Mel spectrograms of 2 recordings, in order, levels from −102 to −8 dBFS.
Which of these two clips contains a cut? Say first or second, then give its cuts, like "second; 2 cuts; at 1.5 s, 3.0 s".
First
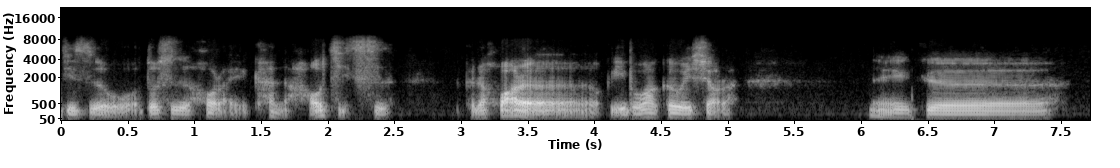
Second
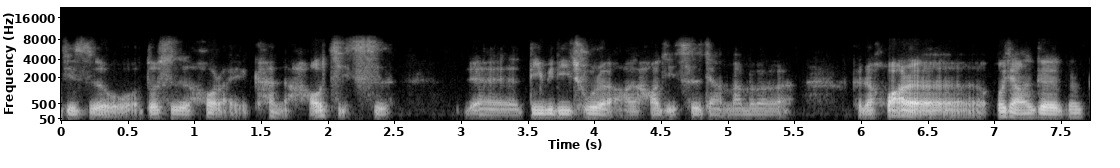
first; 2 cuts; at 3.0 s, 4.1 s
